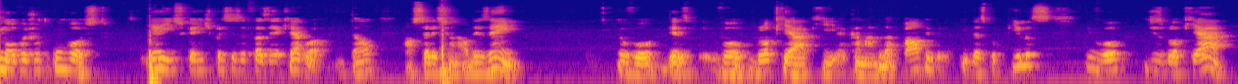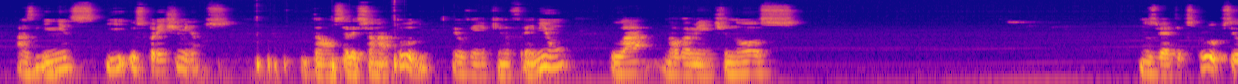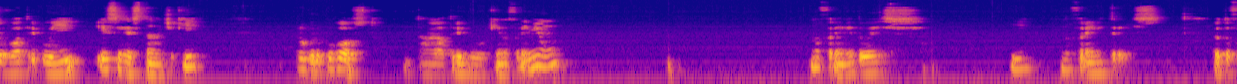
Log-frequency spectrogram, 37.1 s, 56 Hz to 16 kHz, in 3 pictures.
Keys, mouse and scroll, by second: 1.5 Escape, 2.2 click, 4.4 Tab, 5.9 click, 10.0 click, 10.8 click, 14.4 a, 17.3 click, 18.4 middle click, 18.9 middle click, 19.4 middle click, 21.0 click, 21.6 middle click, 22.6 middle click, 24.8 click, 26.5 a, 28.7 click, 30.2 Right, 31.4 a, 32.7 click, 33.9 Right, 35.2 click.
